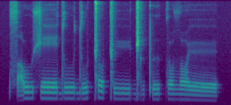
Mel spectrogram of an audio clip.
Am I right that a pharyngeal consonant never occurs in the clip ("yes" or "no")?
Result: yes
